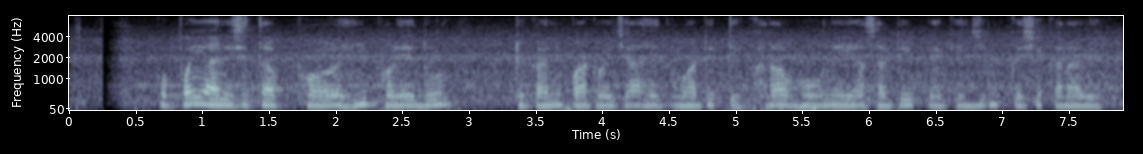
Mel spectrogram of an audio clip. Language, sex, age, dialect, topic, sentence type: Marathi, male, 25-30, Northern Konkan, agriculture, question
